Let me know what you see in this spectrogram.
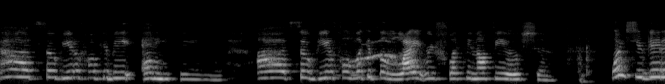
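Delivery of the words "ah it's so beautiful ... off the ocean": soft, wistful admiring; dreamy awe. Retold or imitated. Admiring the ocean before getting in, hushed wonder. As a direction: gaze at a beautiful sea, softly. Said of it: "you're like".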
